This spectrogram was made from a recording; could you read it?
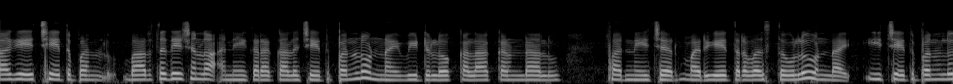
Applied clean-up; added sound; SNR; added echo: none; none; none; none.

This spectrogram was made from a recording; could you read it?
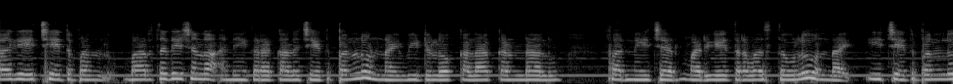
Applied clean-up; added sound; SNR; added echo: none; Wind instrument, woodwind instrument; 16 dB; reverberation time 0.2 s.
